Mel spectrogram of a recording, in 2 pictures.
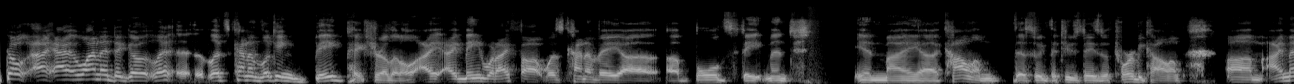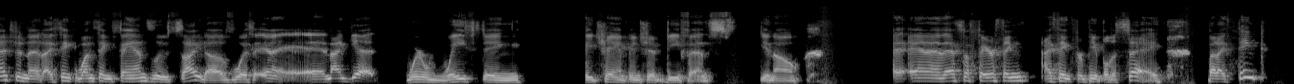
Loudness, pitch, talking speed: -26 LUFS, 140 Hz, 185 wpm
